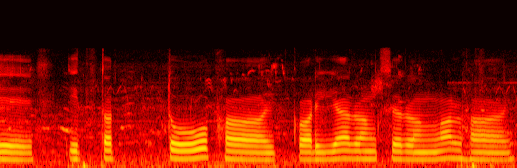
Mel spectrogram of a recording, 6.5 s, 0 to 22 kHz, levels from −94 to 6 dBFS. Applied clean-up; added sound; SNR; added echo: none; Bird; 16 dB; none.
